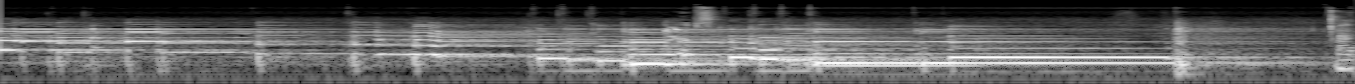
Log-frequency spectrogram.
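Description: Clean electric guitar playing single notes of a major scale, stepping down in pitch across the strings, then a low note held for about two and a half seconds that stops about nine seconds in.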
